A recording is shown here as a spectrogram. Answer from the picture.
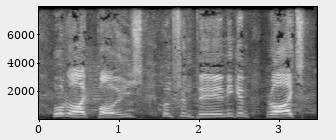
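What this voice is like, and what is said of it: Put-on Birmingham Brummie accent. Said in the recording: “Brummer ... with an accent like ... Ozzy Osbourne ... It's that accent.”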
